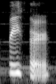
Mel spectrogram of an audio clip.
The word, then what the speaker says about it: Freether: Freether rhymes with ether.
